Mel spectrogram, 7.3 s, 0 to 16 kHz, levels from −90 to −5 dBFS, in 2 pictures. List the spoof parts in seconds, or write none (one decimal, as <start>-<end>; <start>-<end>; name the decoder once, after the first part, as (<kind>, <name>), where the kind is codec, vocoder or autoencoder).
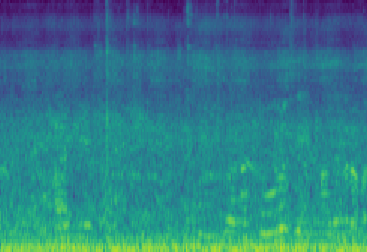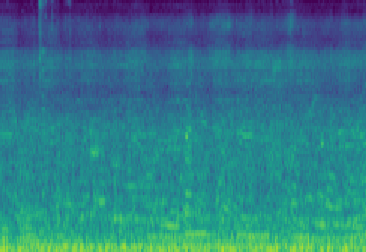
0.0-2.0 (vocoder, BigVGAN v2); 2.5-3.7; 4.3-4.9; 5.9-7.3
